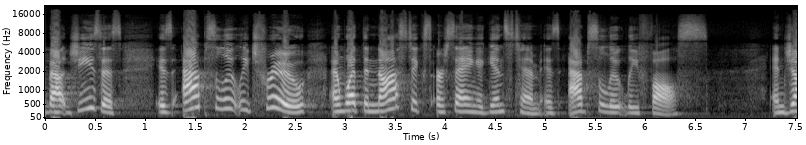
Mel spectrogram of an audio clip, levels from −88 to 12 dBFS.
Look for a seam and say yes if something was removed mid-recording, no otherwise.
no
